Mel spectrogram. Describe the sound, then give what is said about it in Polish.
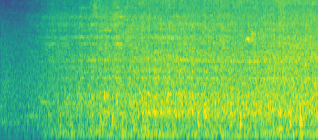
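Train sounds at a railway platform: a broad, steady rumbling roar that builds in loudness over the first second, then holds level without any voices. “Zapraszamy na peron.”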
